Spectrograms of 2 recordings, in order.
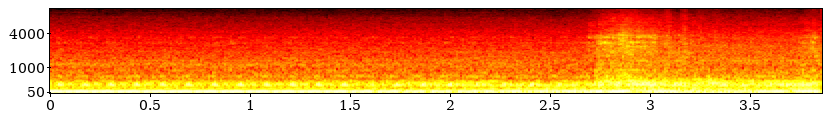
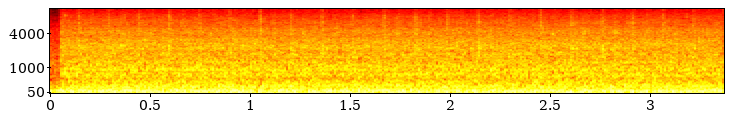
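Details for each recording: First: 1995 Ford F-150, cold engine just started with exhaust vented outside via hose, during throttle position sensor replacement; rumbling idle then quick revs with a leaky exhaust puff under the muffled note: exhaust leak. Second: 1995 Ford F-150 after throttle position sensor replacement, cold start in the shop with exhaust vented outside: deep steady rumble, idle comes down and settles with no surging or hunting; an exhaust leak is also heard.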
